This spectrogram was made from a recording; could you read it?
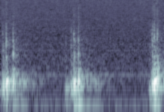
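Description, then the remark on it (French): Three heavy, padded footfalls of a large dog trotting land at a steady, unhurried pace, each a soft low thump, with quiet room tone in between. “J'entends mon gros chien qui trotte.”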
